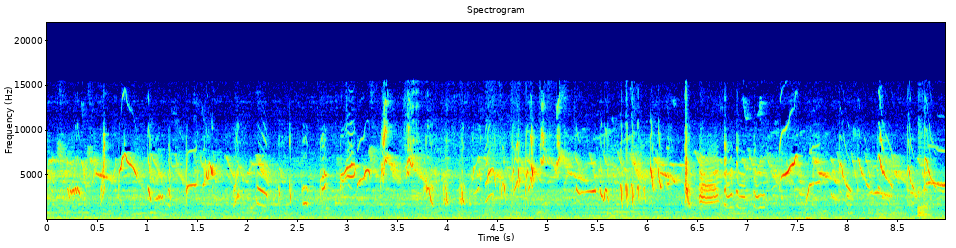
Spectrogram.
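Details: Harsh white-eye twittering for raising breeding arousal, a continuous jumble of high thin slurred chirps and short buzzy notes at moderate volume over a soft steady hiss.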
